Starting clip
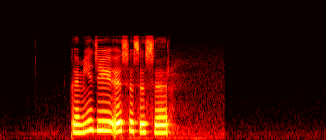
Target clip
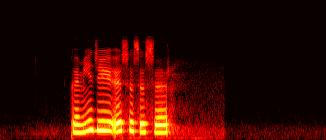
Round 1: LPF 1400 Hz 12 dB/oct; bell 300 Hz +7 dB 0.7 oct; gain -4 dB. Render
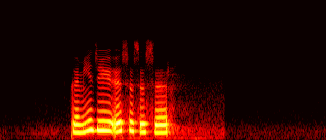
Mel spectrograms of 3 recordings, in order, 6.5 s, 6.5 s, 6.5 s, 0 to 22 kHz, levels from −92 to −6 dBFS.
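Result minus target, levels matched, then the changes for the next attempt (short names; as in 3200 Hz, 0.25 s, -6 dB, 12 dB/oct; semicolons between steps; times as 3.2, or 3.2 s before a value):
4000 Hz band -12.5 dB
change: LPF 3200 Hz 12 dB/oct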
